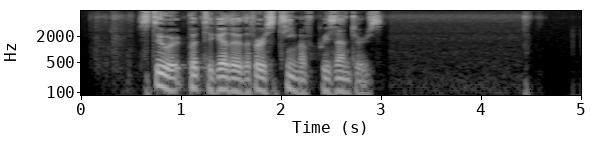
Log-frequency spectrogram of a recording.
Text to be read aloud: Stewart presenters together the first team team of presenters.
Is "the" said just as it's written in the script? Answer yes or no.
yes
